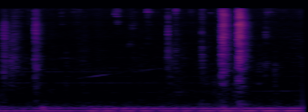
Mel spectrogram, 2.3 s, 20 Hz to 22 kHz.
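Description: Steady low drone of an Airbus A380's passenger cabin, with a couple of sharp clicks near the end.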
